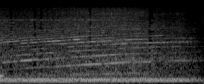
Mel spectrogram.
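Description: Small car's engine revving as the car pulls away, its pitch climbing steadily, then fading out near the end.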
